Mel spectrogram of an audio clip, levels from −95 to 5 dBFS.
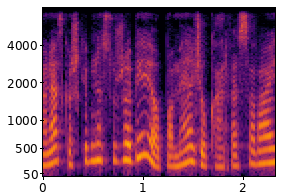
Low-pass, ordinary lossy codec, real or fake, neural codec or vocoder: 7.2 kHz; Opus, 64 kbps; fake; vocoder, 24 kHz, 100 mel bands, Vocos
